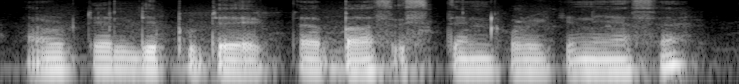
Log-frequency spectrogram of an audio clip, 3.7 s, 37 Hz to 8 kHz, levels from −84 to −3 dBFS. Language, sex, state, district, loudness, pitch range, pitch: Assamese, male, Assam, Kamrup Metropolitan, -19 LUFS, 90-100 Hz, 95 Hz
